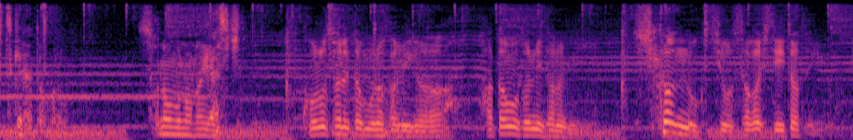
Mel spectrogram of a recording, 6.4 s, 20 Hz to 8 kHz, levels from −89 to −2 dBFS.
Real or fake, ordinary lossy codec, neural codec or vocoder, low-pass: fake; none; vocoder, 22.05 kHz, 80 mel bands, WaveNeXt; 7.2 kHz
